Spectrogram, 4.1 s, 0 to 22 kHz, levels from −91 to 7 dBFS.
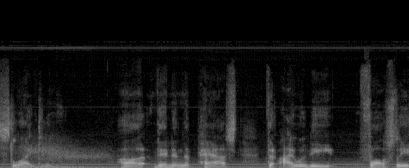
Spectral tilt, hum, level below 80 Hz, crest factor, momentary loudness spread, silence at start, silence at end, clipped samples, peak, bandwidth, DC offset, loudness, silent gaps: -5 dB/octave; none; -64 dBFS; 20 dB; 11 LU; 0 s; 0 s; under 0.1%; -14 dBFS; 17 kHz; under 0.1%; -35 LUFS; none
